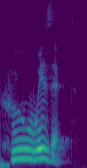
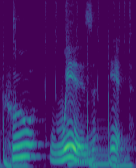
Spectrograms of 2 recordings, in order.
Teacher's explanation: what happens when we have a U sound followed by another vowel is it becomes a W sound.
